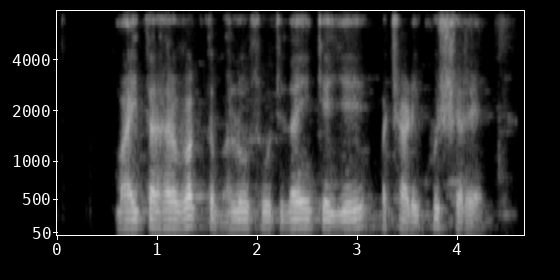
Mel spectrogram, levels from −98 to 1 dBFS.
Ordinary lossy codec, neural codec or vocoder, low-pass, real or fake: Opus, 32 kbps; none; 7.2 kHz; real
